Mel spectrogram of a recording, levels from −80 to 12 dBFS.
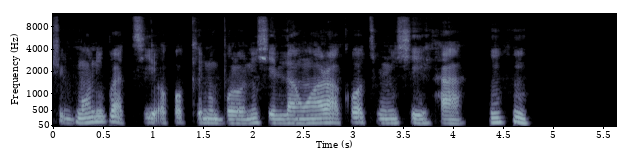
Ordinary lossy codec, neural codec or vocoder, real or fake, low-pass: none; vocoder, 48 kHz, 128 mel bands, Vocos; fake; 10.8 kHz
